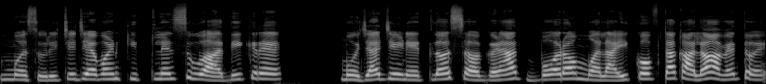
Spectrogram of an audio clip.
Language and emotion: Goan Konkani, happy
